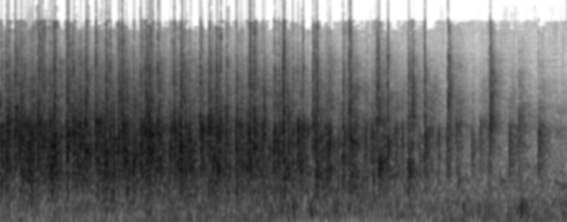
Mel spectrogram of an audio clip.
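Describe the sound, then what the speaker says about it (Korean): Warm, steady applause from a crowd at an outdoor prayer rally welcomes a speaker to the stage, loud and sustained at first, then thinning into scattered claps toward the end. "우리 힘찬 격려의 박수로 모시도록 하겠습니다"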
